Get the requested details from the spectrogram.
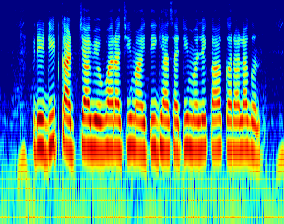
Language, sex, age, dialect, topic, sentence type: Marathi, male, 31-35, Varhadi, banking, question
